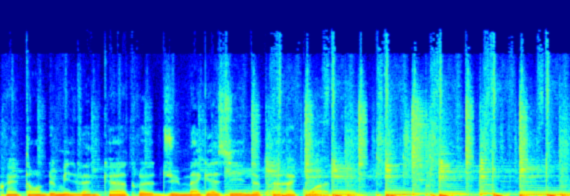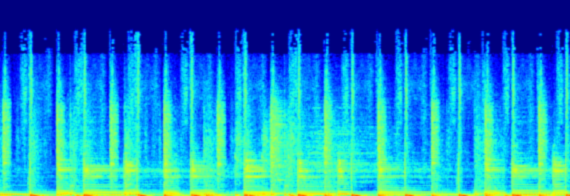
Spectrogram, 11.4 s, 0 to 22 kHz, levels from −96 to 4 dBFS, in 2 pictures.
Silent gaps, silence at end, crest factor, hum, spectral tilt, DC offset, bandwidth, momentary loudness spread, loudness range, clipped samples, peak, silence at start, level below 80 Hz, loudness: none; 0 s; 16 dB; none; -5 dB/octave; under 0.1%; 19 kHz; 5 LU; 3 LU; under 0.1%; -8 dBFS; 0 s; -28 dBFS; -25 LUFS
